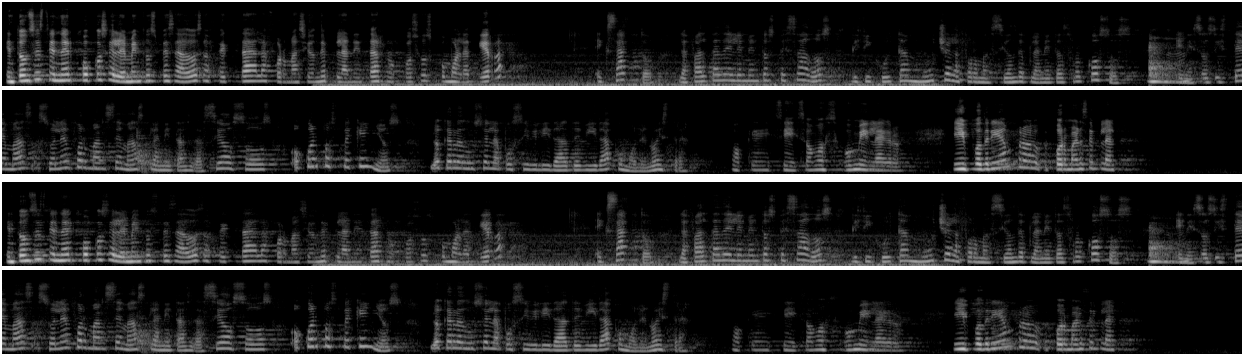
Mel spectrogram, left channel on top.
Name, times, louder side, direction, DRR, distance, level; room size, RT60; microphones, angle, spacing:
voice 1, 0.0-5.0 11.5-11.9 19.7-23.5, left 2 dB, 60° left, 8 dB, 1.8 m, -29 dB
sound 1, 3.1-9.4, right 1 dB, 50° right, 1.5 m, -41 dB
voice 2, 5.7-11.3 11.7-19.3, right 1 dB, 10° right, 6 dB, 1.2 m, -35 dB
sound 2, 11.5-12.5 13.7-14.6, left 1 dB, 85° left, 2.8 m, -44 dB
26.0 x 25.5 x 8.8 m, 0.80 s
head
